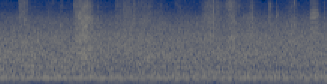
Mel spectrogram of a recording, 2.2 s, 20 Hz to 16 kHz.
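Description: Steady low electrical hum with an even fan-like rush from a battery-electric generator running under a load test of about 60 kW.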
